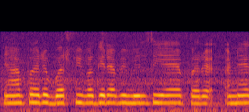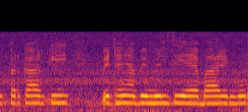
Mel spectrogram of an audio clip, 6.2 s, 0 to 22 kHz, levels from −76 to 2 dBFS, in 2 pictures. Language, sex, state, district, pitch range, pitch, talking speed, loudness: Hindi, female, Rajasthan, Bikaner, 230-240 Hz, 235 Hz, 175 wpm, -14 LUFS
